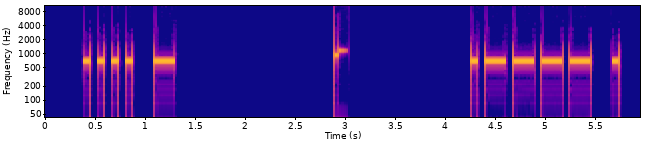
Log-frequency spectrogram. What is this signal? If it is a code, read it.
Morse code, heard as a keyed tone, about 17 wpm, 700 Hz. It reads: HT 1E
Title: Two Challenging Letter-Number Combinations 17wpm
